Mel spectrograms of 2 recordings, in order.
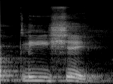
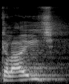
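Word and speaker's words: cliché: ठीक है, ये क्लीशे है, इसका जो प्रोनाउंसिएशन होगा दोस्तों वो होगा क्लीशे। क्लियर? क्लीशे। ये क्लाइज या क्लाइश नहीं होगा, ये होगा क्लीशे।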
